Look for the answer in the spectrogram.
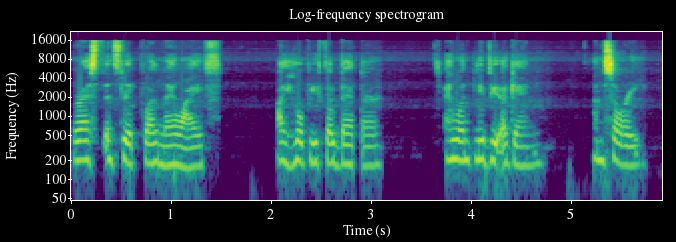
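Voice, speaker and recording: A woman voicing a gentle, concerned young husband who talks softly and slips into English. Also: high-pitched, flat delivery, unhurried, breathy edge. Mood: tender. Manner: soft, mixes English into speech.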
